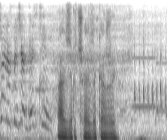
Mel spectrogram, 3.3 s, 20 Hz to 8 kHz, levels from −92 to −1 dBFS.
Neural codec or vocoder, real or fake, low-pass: none; real; 7.2 kHz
